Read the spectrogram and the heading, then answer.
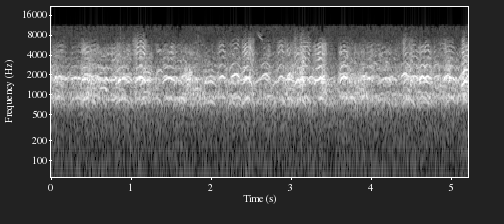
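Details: Snow geese in Wisconsin: a dense chorus of overlapping nasal honks and yelps from many birds, steady and unbroken throughout.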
